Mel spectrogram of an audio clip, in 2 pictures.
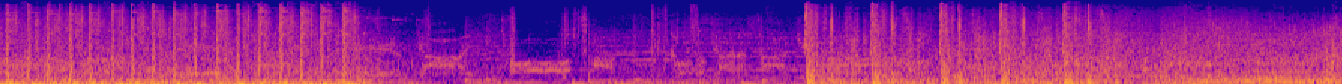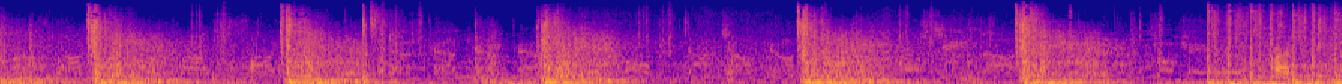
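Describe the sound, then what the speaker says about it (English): Rapid bursts of video game gunfire aimed at a shark, dense loud volleys broken by short pauses, with brief speech between bursts. "I'm gonna shoot the shark."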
